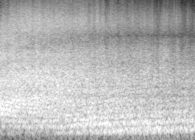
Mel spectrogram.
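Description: Jet flyby sound effect: a rushing jet noise that fades away slowly.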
